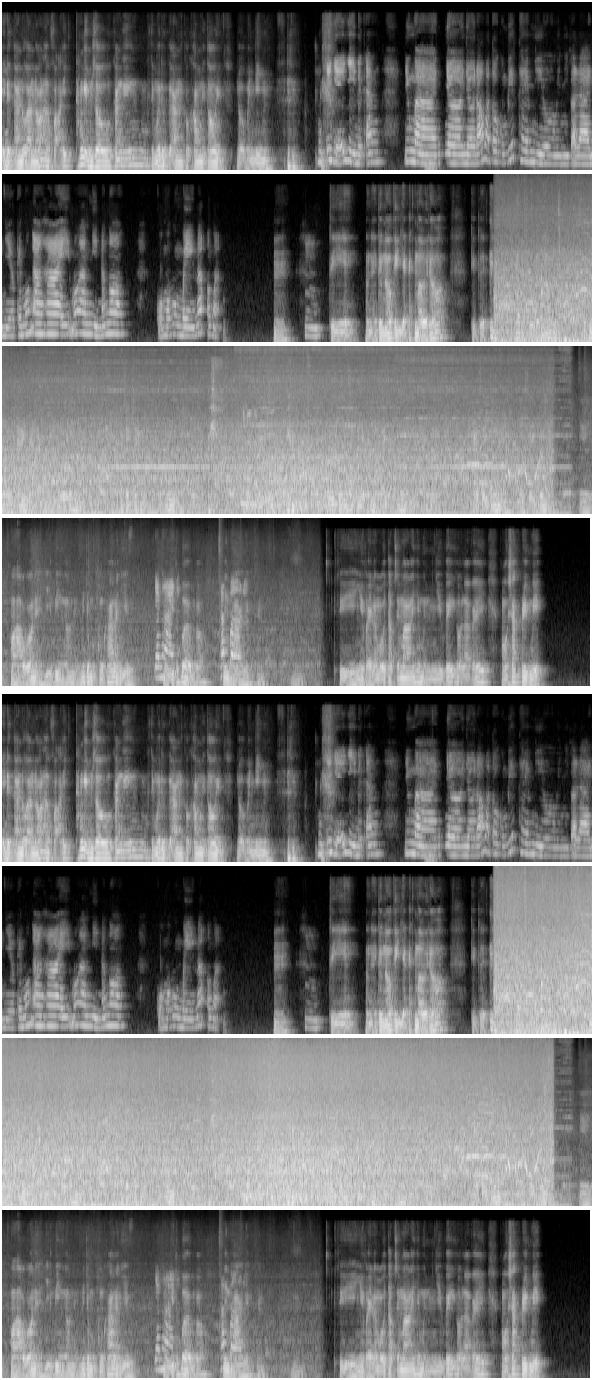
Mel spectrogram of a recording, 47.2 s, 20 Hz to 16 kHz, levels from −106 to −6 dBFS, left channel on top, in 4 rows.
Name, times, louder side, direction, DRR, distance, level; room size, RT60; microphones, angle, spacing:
voice 1, 0.0-5.4 5.7-6.0 6.4-6.6 17.2-17.5 18.4-20.7 21.2-25.4 25.7-34.8 35.1-38.1 38.6-40.7 41.2-41.5 42.2-46.2, equal, 5° left, 0.5 m, -26 dB
voice 2, 6.3-14.3 14.9-16.2 17.9-18.2 28.4-28.8 38.4-39.0 39.8-40.4, left 3 dB, 50° left, 0.6 m, -32 dB
sound 1, 21.6-34.6, right 6 dB, 55° right, 0.4 m, -20 dB
sound 2, 22.0-41.8, left 2 dB, 65° left, 1.7 m, -46 dB
sound 3, 24.1-35.0, left 4 dB, 30° left, 1.5 m, -36 dB
6.5 x 5.0 x 4.5 m
head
